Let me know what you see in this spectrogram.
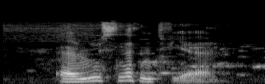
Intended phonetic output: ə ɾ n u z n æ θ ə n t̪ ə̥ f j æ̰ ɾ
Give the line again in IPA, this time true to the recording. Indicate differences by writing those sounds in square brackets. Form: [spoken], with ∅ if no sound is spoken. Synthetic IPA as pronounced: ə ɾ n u [s] n æ θ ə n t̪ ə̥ f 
